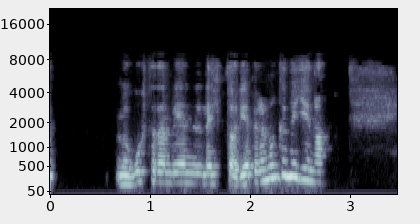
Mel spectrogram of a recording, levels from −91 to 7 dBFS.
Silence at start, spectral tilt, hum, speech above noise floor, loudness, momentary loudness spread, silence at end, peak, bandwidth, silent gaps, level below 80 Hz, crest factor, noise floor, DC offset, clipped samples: 0 s; -5.5 dB/octave; none; 61 dB; -20 LUFS; 19 LU; 0.05 s; -6 dBFS; 8.4 kHz; none; -60 dBFS; 16 dB; -80 dBFS; under 0.1%; under 0.1%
